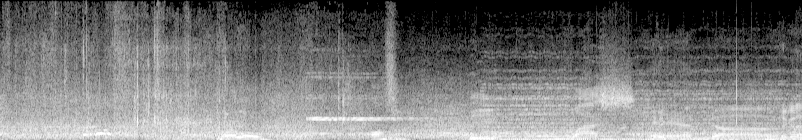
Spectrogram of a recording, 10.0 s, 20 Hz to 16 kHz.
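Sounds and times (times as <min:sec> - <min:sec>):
hockey sticks and puck clacking: 0:00.0 - 0:03.0
noisy crowd: 0:00.0 - 0:10.0
steady high whistle tone: 0:03.8 - 0:05.4.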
